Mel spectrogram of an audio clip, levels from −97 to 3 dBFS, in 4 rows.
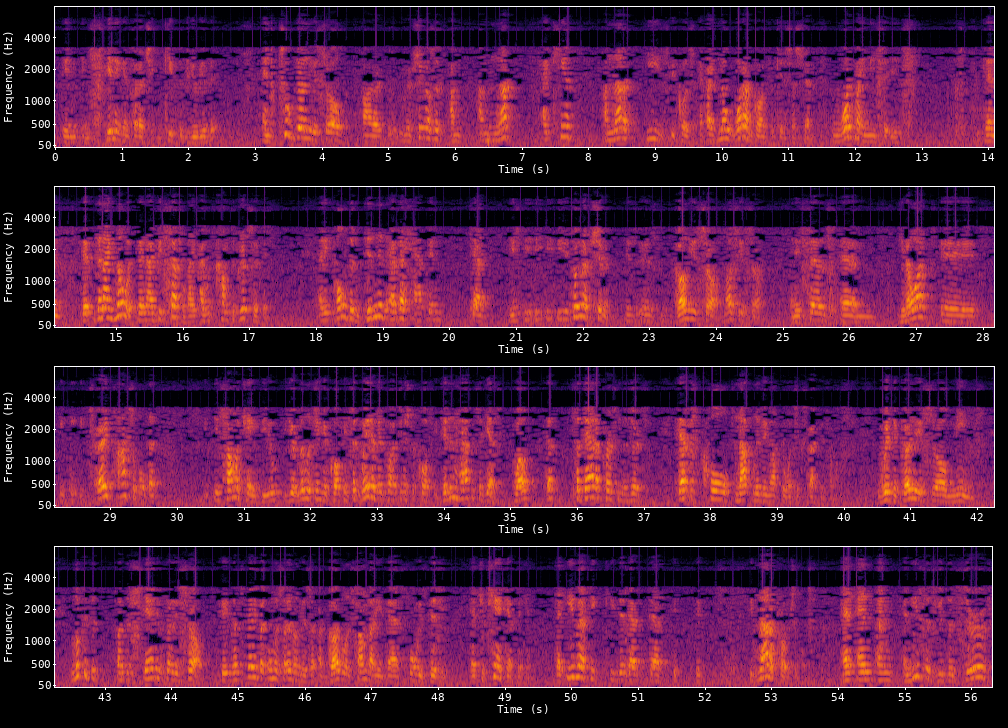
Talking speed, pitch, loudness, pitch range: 195 wpm, 160 Hz, -28 LUFS, 135-190 Hz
